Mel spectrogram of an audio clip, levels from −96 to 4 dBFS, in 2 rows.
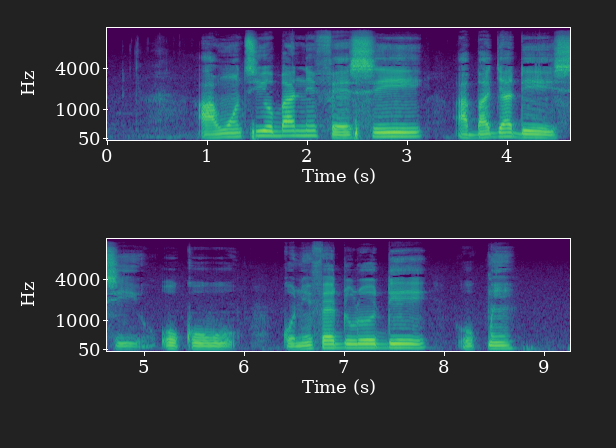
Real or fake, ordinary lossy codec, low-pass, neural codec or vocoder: real; AAC, 64 kbps; 14.4 kHz; none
